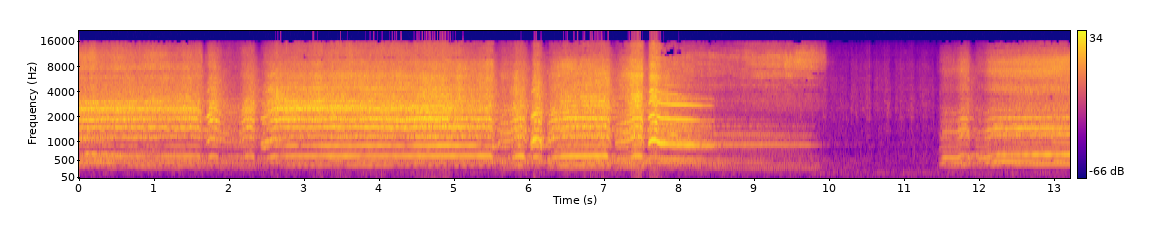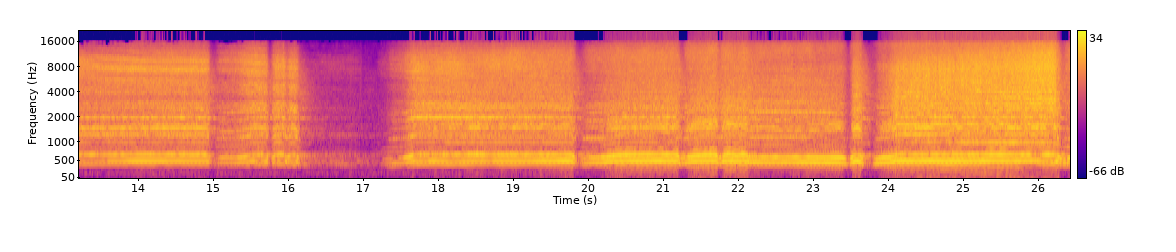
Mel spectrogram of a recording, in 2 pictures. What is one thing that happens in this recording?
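Steam locomotive whistles blow loudly in long, overlapping blasts.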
